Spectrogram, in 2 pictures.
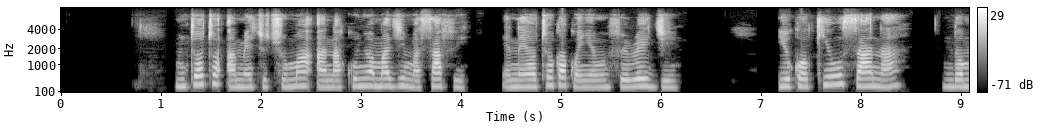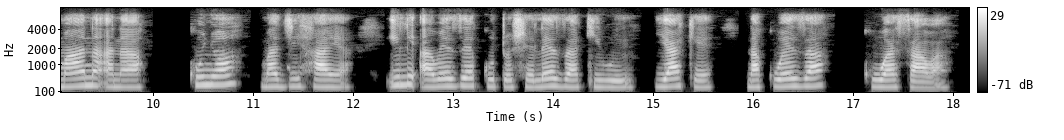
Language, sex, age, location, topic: Swahili, female, 25-35, Nairobi, health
